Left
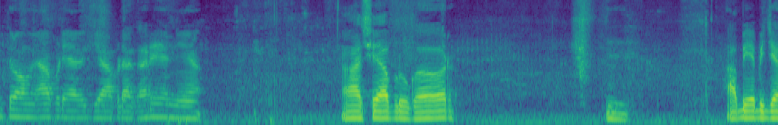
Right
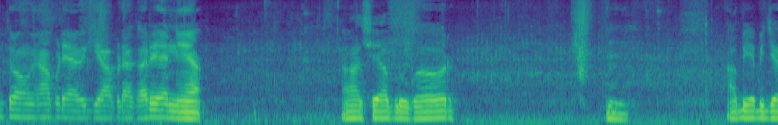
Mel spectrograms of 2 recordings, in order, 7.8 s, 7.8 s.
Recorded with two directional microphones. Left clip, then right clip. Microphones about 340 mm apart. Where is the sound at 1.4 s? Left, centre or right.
Centre.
